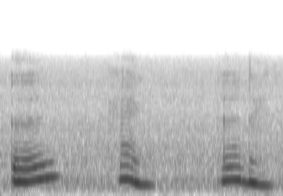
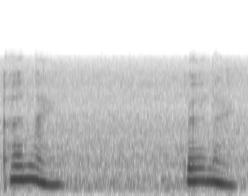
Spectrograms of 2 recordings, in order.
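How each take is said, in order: Both takes have the same delivery.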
